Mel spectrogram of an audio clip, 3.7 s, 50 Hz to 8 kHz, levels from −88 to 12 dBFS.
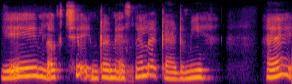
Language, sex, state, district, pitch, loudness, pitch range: Hindi, female, Jharkhand, Ranchi, 215 Hz, -15 LUFS, 200-240 Hz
